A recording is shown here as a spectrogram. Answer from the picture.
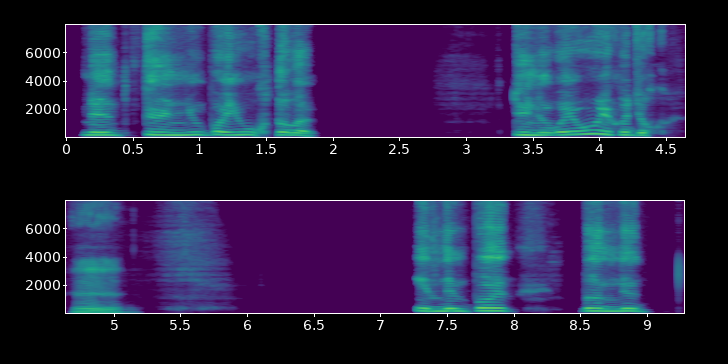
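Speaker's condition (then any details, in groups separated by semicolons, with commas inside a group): Cerebral palsy; 40 years with condition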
